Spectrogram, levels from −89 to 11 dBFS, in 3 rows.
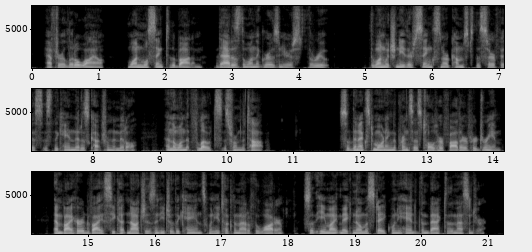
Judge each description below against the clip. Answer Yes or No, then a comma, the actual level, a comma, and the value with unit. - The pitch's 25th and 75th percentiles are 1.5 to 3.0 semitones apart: Yes, average, 2.7 semitones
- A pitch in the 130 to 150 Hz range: No, low, 110 Hz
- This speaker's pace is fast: Yes, fast, 265 wpm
